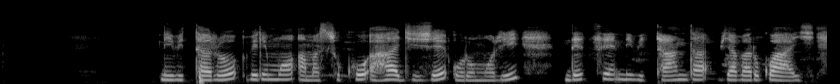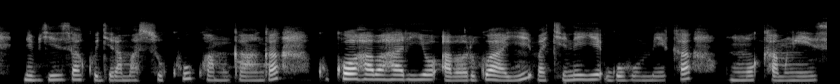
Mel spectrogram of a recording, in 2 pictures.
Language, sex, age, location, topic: Kinyarwanda, female, 18-24, Huye, health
